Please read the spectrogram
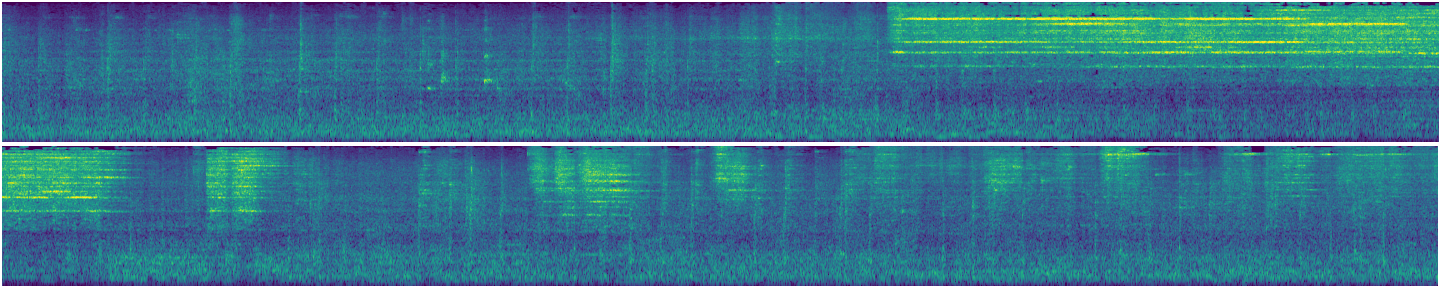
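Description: A train running through the station with steady rumbling wheel and rail noise. From about nine to fifteen seconds in, the wheels give a high-pitched, ringing squeal.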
